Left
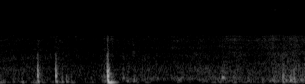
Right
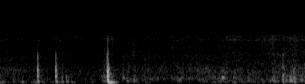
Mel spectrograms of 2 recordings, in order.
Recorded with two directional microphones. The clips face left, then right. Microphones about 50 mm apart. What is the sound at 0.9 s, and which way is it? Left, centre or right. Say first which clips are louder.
Rowboat: right 1 dB; centre.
